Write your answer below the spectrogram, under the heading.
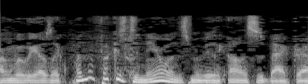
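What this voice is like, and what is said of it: Usual voice. Nothing is said of it.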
